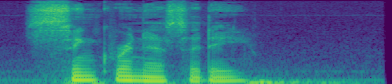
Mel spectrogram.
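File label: "synchronicity", American English; pronunciation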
